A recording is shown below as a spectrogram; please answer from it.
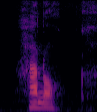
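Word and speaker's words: חנוך: 해석해 보십시다 마 예히 하녹 우리가 녹이라고 보통 그 발음하지 한옥이 발음이 이제 목 목구멍에서 나기 때문에 아 우리가 뭐 에녹 이렇게 들릴 수 있는 거예요 근데 그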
